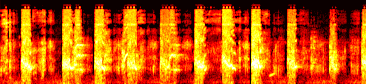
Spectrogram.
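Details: Two pet dogs, Sidney and Keane, defend the mail box slot of their house, Sidney doing most of the barking; loud, sharp barks come in quick irregular bursts, roughly one or two a second, with short gaps between volleys.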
